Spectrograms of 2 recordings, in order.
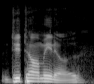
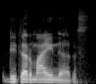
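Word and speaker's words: determiners: अब इसलिए बार बार पढ़ रहा हूं क्योंकि मैंने अभी तक सुना है लोगों ने इसे प्रोनाउंस किया डिटरमाइनर्स, डिटरमाइनर्स। बिल्कुल गलत है। आप पढ़ें डिटर्मिनर्स, डिटर्मिनर्स, डिटर्मिनर्स। डिटरमाइनर्स या डिटरमाइनर्स बिल्कुल ना पढ़ें।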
